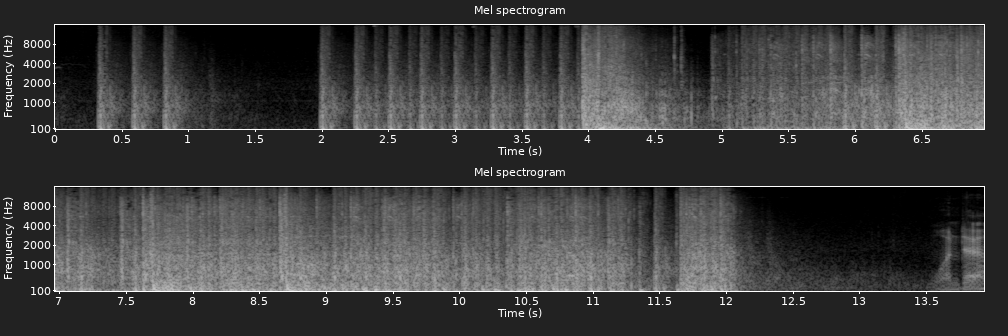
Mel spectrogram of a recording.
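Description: Gunfire from the survival video game Mist Survival: short bursts of separate loud shots, then a long sustained roar of rapid fire that cuts off sharply, with quieter single shots before and after.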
